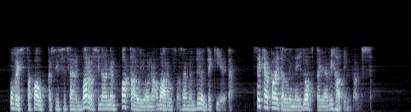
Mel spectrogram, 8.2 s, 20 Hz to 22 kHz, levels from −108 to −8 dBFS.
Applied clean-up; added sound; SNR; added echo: neural mask model DeepFilterNet 3.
